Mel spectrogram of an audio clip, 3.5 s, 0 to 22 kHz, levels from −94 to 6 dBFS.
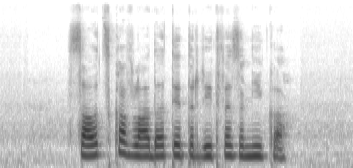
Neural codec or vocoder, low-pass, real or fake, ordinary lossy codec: none; 19.8 kHz; real; none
